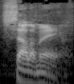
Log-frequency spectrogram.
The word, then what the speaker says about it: Salome: From several verses in the Gospels, it seems reasonably clear that John's mother was, I'm going to pronounce it, well, that's the Spanish pronunciation, Salome. That's the way I'm used to thinking of it, so that's how I'll give it.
